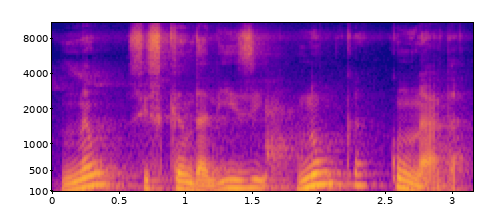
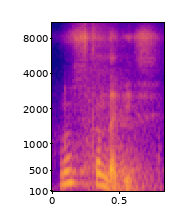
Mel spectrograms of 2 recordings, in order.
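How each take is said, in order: First: Slow, soft counsel leaning on "nunca"; a softly voiced sincere piece of counsel; slow solemn advice. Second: Much higher, softer repeat leaning on "Não"; insistent repeat. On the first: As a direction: lay down the rule gently and slowly, stressing "nunca". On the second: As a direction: repeat the rule, lifting "Não" high. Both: Shown as a demonstration.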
